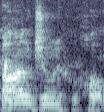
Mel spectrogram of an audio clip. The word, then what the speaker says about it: Bong Joon-ho: And oh my god, so is it, how do you pronounce it? Bong Joon-ho.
